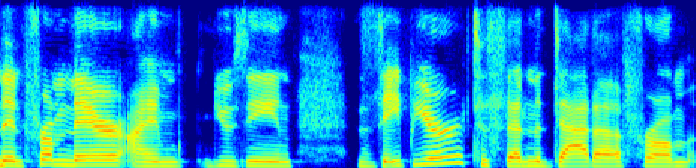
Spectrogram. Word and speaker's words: Zapier: used zapier before it's I always say zapier or zapier but it's zapier makes you happier so it's in its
